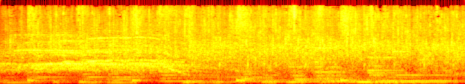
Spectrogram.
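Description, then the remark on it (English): A live audience at the Guilty Feminist show in Canberra claps and cheers for the performers in a steady, loud wash of applause that holds for several seconds, with some whoops and tonal sounds rising through the clapping. “Can I have a big round of applause for those phenomenal women that you will be seeing a lot more of later?”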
